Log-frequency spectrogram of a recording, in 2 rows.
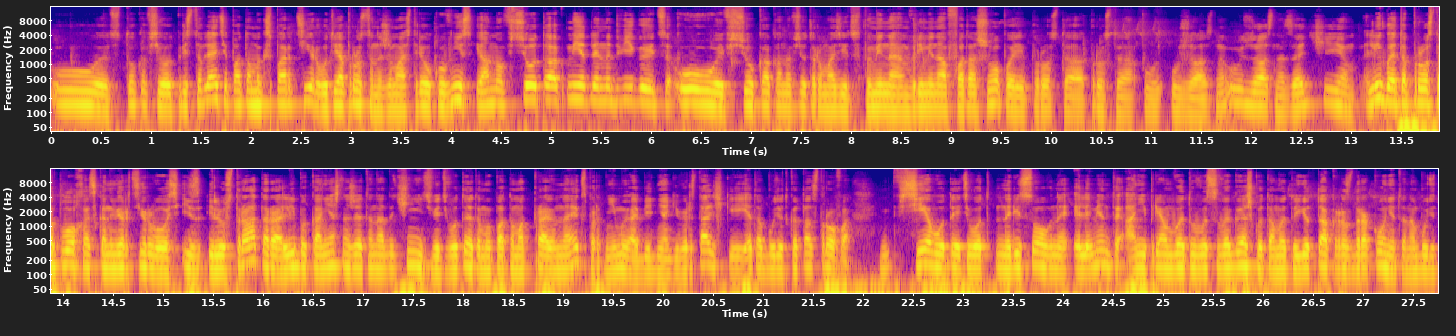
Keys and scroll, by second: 6.9 ctrl+z, 12.3 ctrl+shift+3, 12.8 ctrl+shift+3, 16.5 ctrl+shift+3.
